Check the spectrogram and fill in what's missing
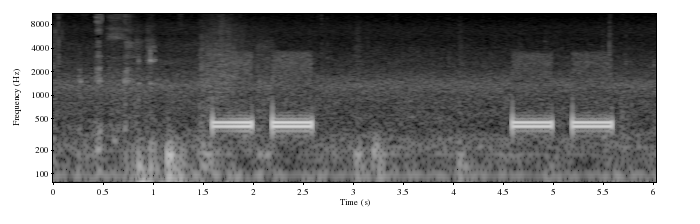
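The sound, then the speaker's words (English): A telephone rings twice in the classic double-burst pattern, two short bright tones, a pause, then two more, loud over a faint background hiss. “You gotta answer the phone first.”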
